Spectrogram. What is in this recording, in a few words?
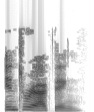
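"interacting", British English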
